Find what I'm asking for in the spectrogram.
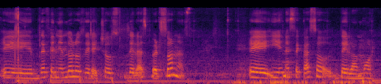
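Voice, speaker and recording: A woman speaks amid noticeable background noise, with audible room echo around her voice. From Honduras. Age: 20s. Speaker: journalism student. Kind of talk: casual chat.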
